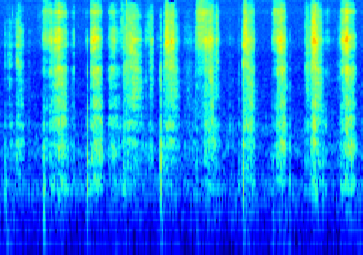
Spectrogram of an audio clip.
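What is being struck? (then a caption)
Cardboard gift box lid. Fingertips and nails rub and scratch across the closed lid of a medium printed cardboard gift box with a Christmas pattern and a green ribbon bow, resting on a dark table. Repeated bright, raspy scraping strokes come in uneven bursts, each opening with a short sharp tick and fading quickly, with almost no low end.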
